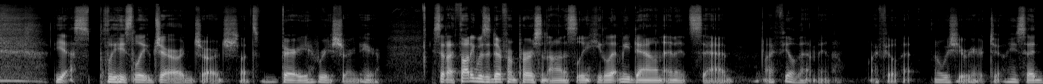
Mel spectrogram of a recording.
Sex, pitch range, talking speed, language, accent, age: male, 100-115 Hz, 245 wpm, English, American, 30-49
